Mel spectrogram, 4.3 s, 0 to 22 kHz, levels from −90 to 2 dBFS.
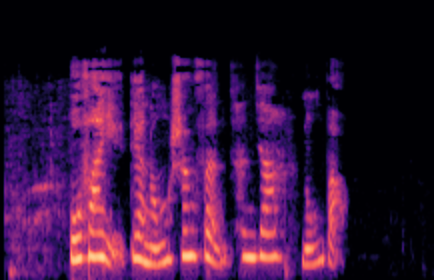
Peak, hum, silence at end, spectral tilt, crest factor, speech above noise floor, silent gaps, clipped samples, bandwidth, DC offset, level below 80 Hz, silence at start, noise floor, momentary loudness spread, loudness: -2 dBFS; none; 0.95 s; -3.5 dB/octave; 16 dB; 64 dB; none; under 0.1%; 9.4 kHz; under 0.1%; -62 dBFS; 0.1 s; -79 dBFS; 12 LU; -16 LUFS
